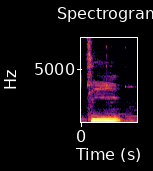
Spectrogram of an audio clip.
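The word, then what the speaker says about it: 鸡: J right here is pronounced as zhe, ji, ji, not g, not z, ji, ji means chicken.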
